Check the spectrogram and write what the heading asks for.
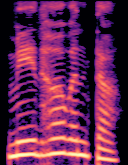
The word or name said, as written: ಮೇಧಾವಂತ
